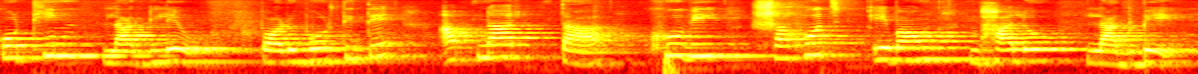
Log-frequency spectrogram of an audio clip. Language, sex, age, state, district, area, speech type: Bengali, female, 60+, West Bengal, Paschim Bardhaman, urban, spontaneous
